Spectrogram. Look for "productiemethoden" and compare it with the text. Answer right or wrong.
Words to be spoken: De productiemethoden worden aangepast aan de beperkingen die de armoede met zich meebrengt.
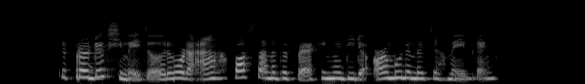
right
